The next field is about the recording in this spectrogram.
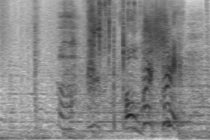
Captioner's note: blood gushes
